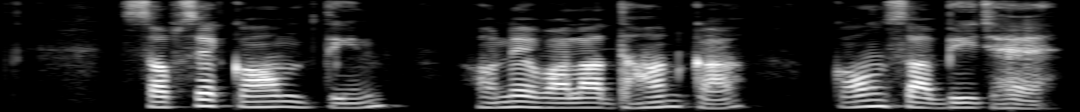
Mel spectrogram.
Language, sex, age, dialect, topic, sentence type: Magahi, male, 60-100, Western, agriculture, question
